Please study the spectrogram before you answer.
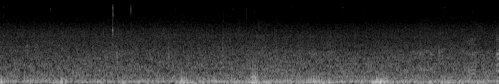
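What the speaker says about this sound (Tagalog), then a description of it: "Sobrang hangin." Strong wind gusting outdoors near the Twin Towers in Malaysia, a steady loud rush of microphone buffeting with brief stronger gusts throughout.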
